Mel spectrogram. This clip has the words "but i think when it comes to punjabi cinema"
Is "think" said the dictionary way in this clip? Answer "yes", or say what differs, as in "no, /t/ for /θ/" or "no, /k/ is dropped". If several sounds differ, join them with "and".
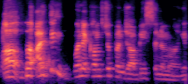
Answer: yes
